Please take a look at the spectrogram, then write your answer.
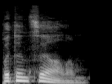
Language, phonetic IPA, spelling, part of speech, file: Russian, [pətɨnt͡sɨˈaɫəm], потенциалом, noun, Ru-потенциалом.ogg
- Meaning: instrumental singular of потенциа́л (potɛnciál)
